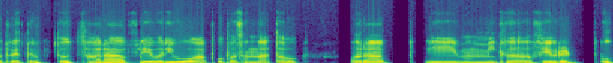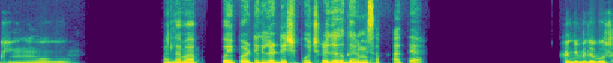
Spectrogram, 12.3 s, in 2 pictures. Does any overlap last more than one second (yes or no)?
no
